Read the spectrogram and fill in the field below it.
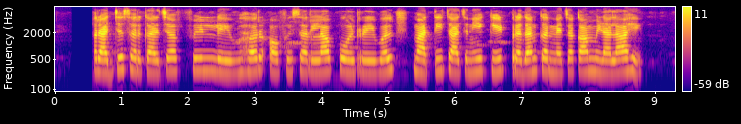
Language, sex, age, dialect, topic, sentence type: Marathi, female, 25-30, Varhadi, agriculture, statement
